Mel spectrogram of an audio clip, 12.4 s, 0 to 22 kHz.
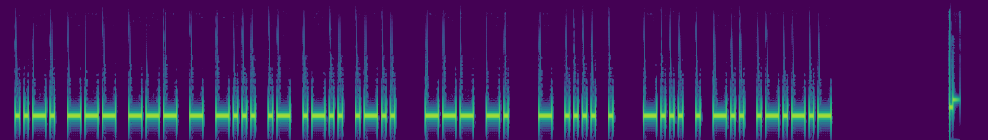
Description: Morse code, heard as a keyed tone, about 22 wpm, 700 Hz. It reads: FOOTBALL ON THE BED.
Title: Sentences from Top 1600 Words 22wpm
